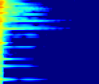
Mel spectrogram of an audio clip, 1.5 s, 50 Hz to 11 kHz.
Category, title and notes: Sound effects > Objects / House appliances
Resonant coffee thermos-002
percusive, recording, sampling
